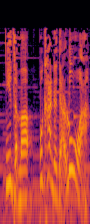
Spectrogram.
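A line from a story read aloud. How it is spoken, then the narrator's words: Angry shout. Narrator (Chinese): 冰激凌小贩生气的喊道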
